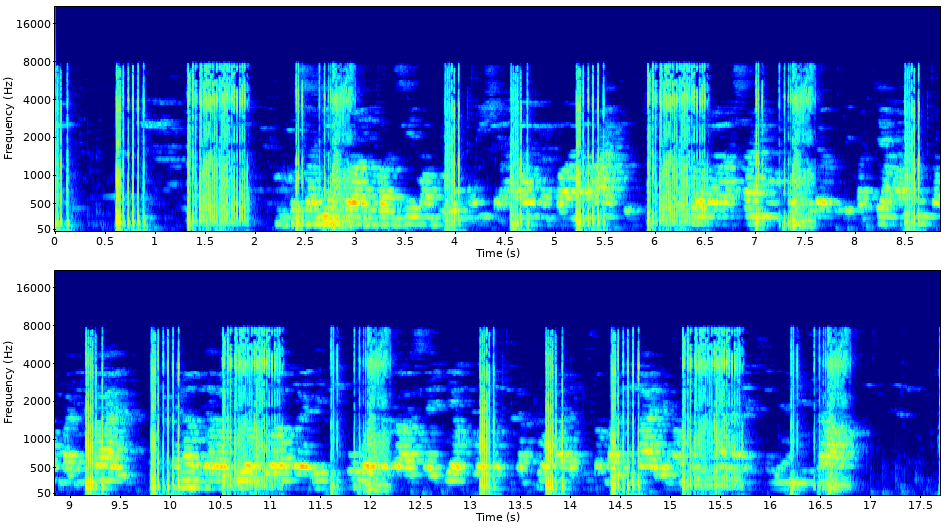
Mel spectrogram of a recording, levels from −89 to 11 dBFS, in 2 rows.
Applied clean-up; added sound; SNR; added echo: classical method WPE with log-MMSE.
